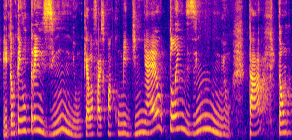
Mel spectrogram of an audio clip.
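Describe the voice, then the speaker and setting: A woman who speaks with a Brazilian Portuguese accent gives an online health lecture as a neurologist, her voice on the high side. She explains things patiently and checks in with her listeners often.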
